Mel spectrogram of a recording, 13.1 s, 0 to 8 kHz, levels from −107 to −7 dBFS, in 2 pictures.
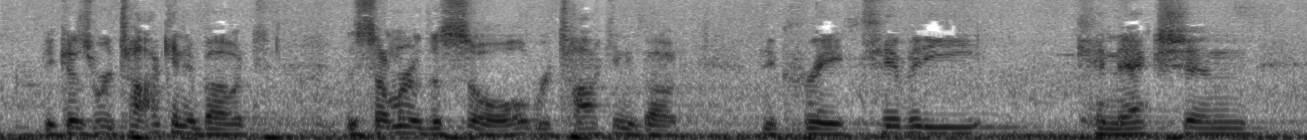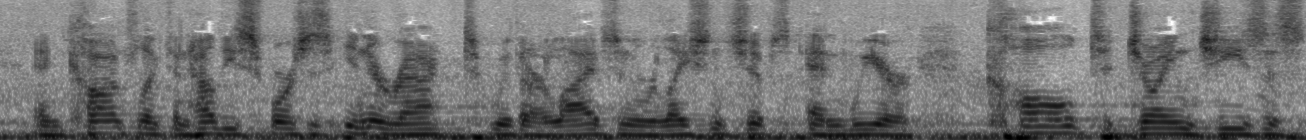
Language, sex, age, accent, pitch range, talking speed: English, male, 40-59, American, 85-115 Hz, 155 wpm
